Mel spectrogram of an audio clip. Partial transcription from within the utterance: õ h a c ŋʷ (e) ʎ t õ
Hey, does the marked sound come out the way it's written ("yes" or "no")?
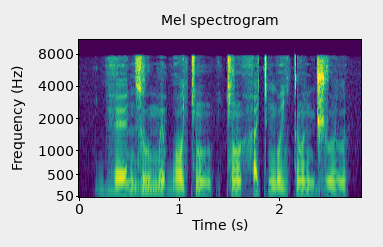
no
